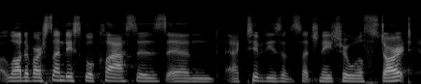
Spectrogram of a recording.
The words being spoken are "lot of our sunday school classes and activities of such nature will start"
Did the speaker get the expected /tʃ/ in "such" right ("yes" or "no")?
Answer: yes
